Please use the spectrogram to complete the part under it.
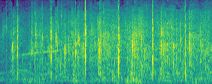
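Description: Mourners applaud at a family tribute held at a Kenyan memorial gathering, with scattered, uneven claps that rise and fall for about two seconds, moderately loud and spread through the room.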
